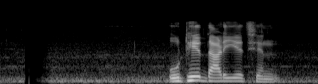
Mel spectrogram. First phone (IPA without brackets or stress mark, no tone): u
